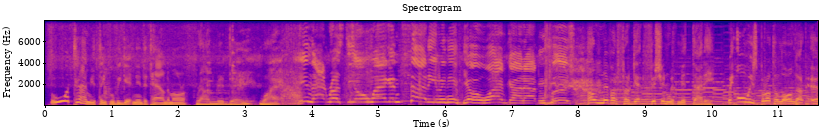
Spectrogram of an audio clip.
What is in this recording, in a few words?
men animation; Killer Branding Voice – Real Person, Cool, Conversational, Original, Big City, Small Town, Approachable, Best Friend.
